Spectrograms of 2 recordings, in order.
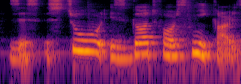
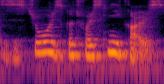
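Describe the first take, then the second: First: Slow and clear. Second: Quick American accent. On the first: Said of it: "بشكل هادي بحيث إن انتوا تسمعوا كل كلمة". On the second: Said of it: "زي الأمريكان أكسنت بالظبط بسرعة". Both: Shown as a demonstration.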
